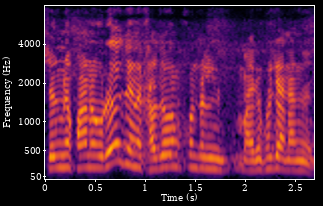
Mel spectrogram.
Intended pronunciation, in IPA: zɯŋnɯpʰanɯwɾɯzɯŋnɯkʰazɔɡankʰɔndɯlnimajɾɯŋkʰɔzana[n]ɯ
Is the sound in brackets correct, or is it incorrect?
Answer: incorrect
